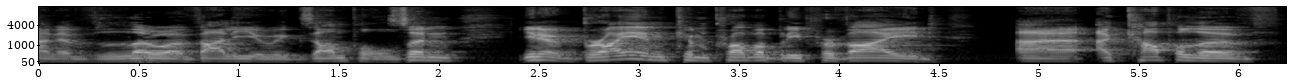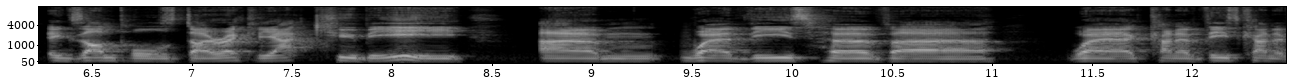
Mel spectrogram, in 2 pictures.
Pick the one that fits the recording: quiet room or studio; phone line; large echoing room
quiet room or studio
